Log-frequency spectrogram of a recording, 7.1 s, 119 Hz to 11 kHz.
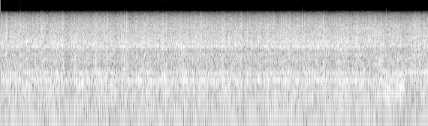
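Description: A Jawa 638 two-stroke motorcycle engine runs steadily close by, with a buzzy, high-pitched whine that holds throughout, while someone speaks over it.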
